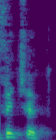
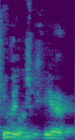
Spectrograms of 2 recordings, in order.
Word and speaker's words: Vigent: I think it's Vigent. Vigent. Yes. Vigent. Not Vigilant. Vigent.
